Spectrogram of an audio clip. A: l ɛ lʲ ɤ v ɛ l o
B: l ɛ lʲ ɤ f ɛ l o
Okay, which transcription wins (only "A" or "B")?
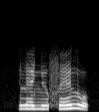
B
